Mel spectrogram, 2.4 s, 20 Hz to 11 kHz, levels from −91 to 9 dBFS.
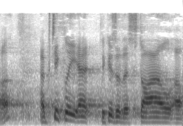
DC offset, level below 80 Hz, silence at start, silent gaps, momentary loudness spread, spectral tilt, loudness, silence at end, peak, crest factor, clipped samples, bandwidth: under 0.1%; -72 dBFS; 0 s; none; 8 LU; -5 dB/octave; -18 LUFS; 0 s; -4 dBFS; 14 dB; under 0.1%; 8 kHz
